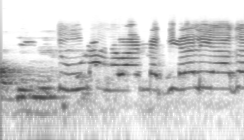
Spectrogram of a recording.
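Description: A young child's high voice, drawn out and sing-song, in several runs of words.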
